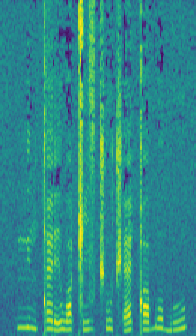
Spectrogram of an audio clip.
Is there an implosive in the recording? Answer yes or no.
no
